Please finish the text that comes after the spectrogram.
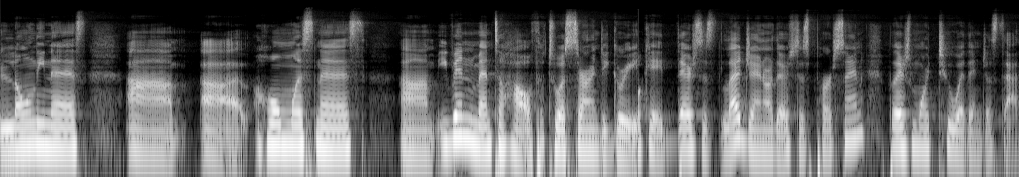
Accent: New York City, New York, United States; I grew up in New York City, and I lived in a building with neighbors

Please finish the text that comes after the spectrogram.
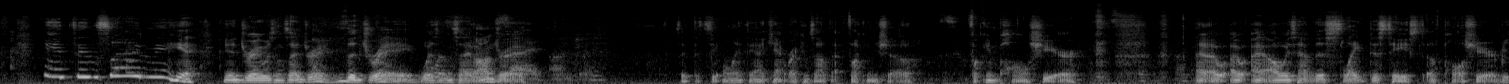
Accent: California, United States; I was, like, from California

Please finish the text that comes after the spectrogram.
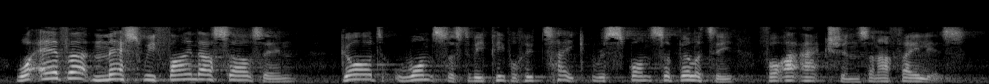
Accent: Swansea, Wales, United Kingdom; When I was growing up in Swansea, two doors up from us were uh, another family from the church.

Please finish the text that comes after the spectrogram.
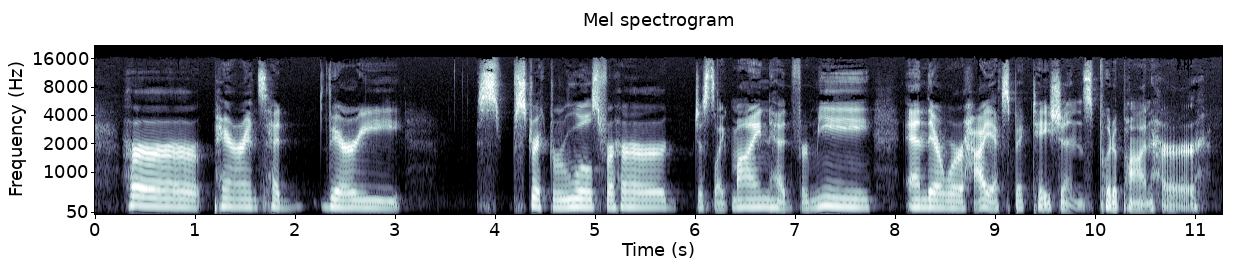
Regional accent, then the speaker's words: Chicago, Illinois, United States; she's from Chicago. I'm from Chicago.

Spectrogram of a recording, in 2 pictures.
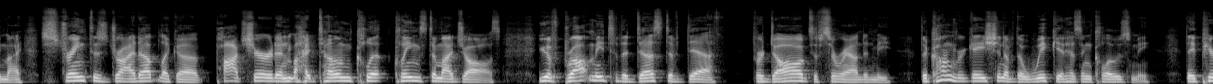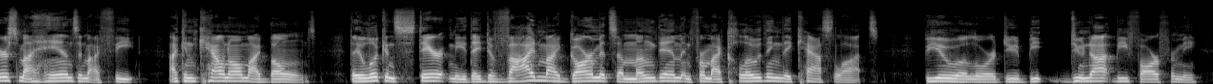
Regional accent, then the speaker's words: Anderson, South Carolina, United States; I'm from Anderson, South Carolina

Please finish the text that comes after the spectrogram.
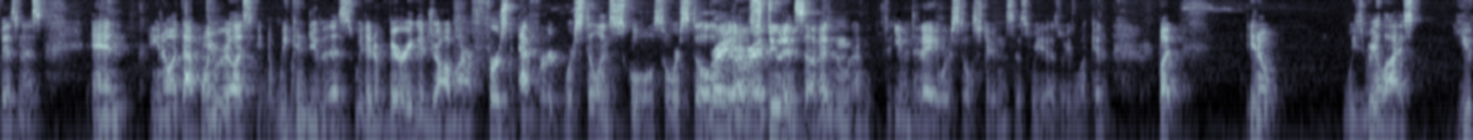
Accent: Ottawa, Ontario, Canada; we're all Orleans boys. We came from the East End of Ottawa.

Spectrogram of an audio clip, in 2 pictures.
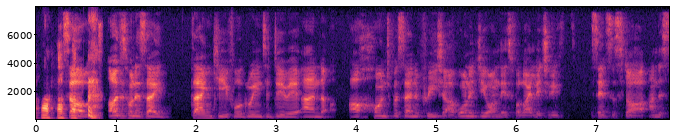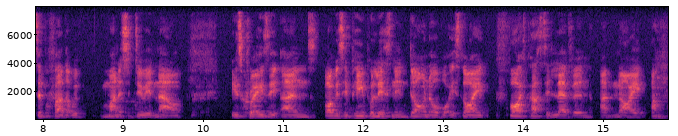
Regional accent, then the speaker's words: Warsaw, Masovian Voivodeship, Poland; from the people that I know that I grew up with in Warsaw

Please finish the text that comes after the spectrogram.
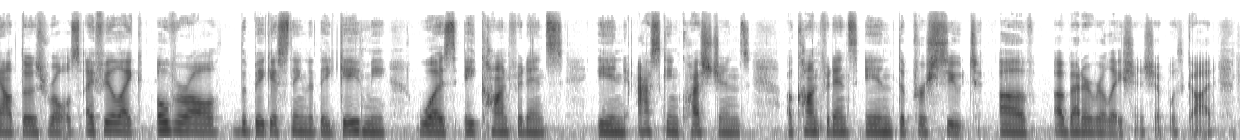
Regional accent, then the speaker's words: Buda, Texas, United States; moved away as an adult; I've been born and raised in Texas, lived in the same house my entire life.

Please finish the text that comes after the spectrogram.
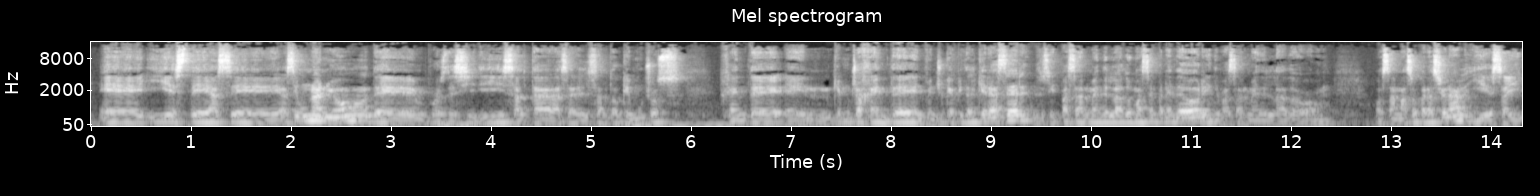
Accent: France; Spanish is a second language; yo, este, entonces, como dije, soy, soy francés. Este, yo estudié economía en, en, en Francia

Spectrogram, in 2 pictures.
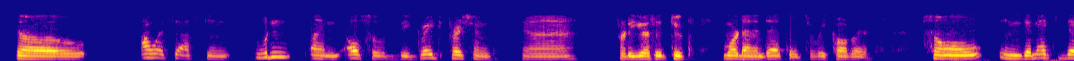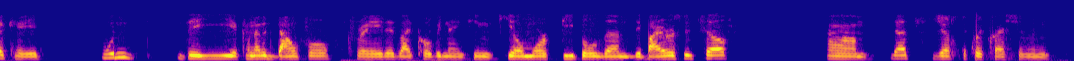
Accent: Mexico; I'm from Mexico

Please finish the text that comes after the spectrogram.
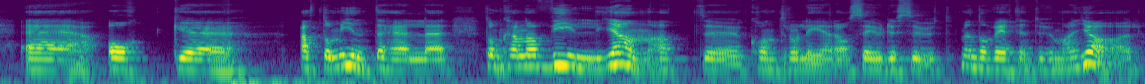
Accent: southern Lapland, Sweden; accent: Norrland dialect; Kommer från en liten kommun i södra Lappland. Mm. Så att om någon tycker att jag pratar norrländska så kan det stämma

